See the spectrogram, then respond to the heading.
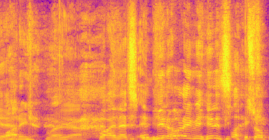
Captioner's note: laughter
